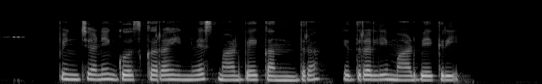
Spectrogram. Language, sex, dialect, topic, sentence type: Kannada, female, Dharwad Kannada, banking, question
